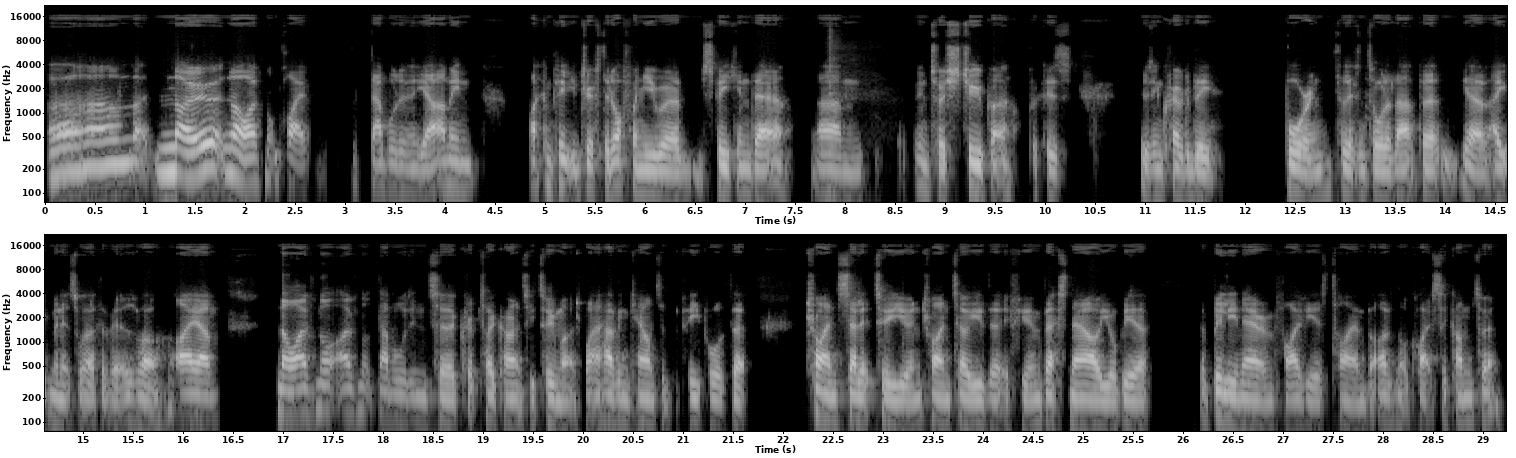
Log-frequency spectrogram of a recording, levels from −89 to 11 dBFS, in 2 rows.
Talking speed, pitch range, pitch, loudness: 200 wpm, 100-115 Hz, 105 Hz, -22 LUFS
